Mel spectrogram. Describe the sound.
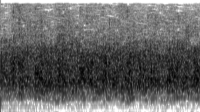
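An audience claps steadily and continuously, a dense, even wash of many hands with no talk over it.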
